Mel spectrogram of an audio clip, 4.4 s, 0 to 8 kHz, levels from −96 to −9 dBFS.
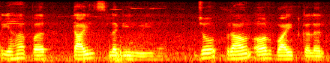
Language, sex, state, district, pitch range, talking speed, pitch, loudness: Hindi, male, Uttar Pradesh, Lucknow, 125-145 Hz, 165 wpm, 130 Hz, -19 LUFS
